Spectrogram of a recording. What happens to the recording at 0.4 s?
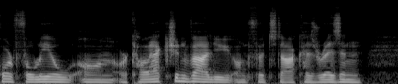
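Nothing goes wrong at 0.4 s; the speech there plays through intact, with no dropout, click or distortion.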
